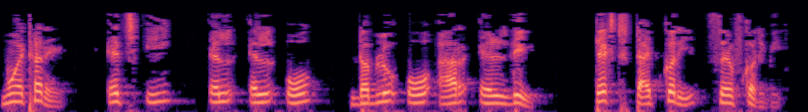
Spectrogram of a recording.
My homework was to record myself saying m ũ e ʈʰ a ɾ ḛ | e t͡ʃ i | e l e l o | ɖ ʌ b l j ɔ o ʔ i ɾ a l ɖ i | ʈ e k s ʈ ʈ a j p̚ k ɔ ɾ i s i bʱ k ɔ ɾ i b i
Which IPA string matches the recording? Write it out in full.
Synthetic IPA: m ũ e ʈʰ a ɾ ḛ | e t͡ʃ i | e l e l o | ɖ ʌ b l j u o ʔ a ɾ e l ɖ i | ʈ e k s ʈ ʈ a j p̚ k ɔ ɾ i s e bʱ k ɔ ɾ i b i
